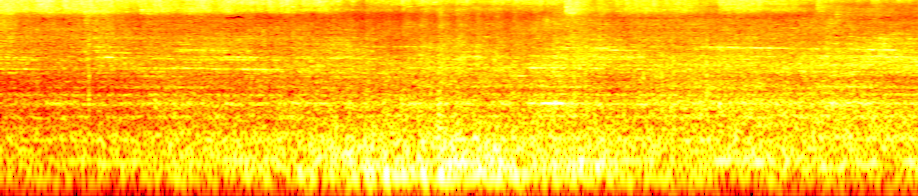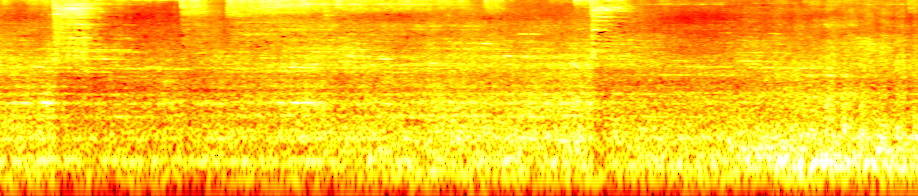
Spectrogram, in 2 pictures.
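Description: Double-stack intermodal container train rolling past at close range: steel wheels on the well cars rumbling steadily over the rails, with a faint high wheel squeal.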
